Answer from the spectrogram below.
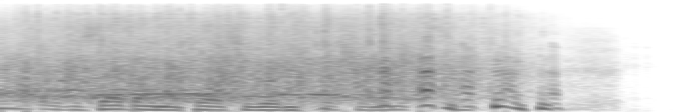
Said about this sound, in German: Das Richtige gemacht. Ein Applaus, Bruder.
